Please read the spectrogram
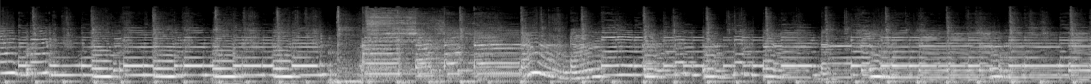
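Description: Live duo instrumental break: a hollow-body electric guitar picks a lead line of short repeated notes over fast, steady washboard scraping and cymbal. About five seconds in, one guitar note slides down and back up.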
